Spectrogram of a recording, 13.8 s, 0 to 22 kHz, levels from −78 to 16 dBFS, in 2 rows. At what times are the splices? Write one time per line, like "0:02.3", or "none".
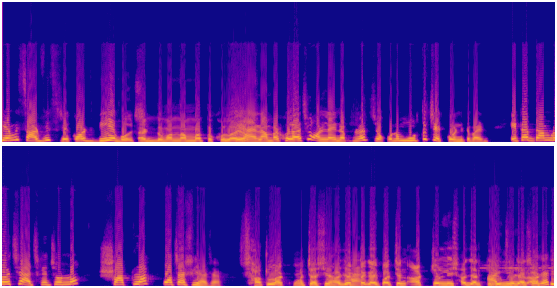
none

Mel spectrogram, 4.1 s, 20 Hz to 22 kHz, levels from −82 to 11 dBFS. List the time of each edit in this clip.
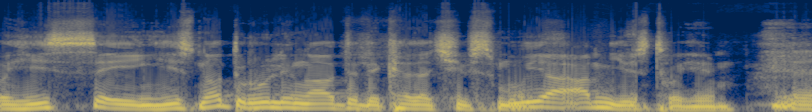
0:02.9

